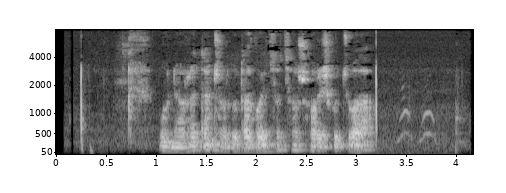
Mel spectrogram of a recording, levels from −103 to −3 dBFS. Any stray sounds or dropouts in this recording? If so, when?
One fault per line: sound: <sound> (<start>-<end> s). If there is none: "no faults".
sound: bark (3.4-3.9 s)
